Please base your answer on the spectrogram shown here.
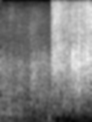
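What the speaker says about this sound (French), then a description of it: "Peut-être un petit applaudissement pour les deux." An audience breaks into applause for two guests at a bilingual panel talk, a short burst of close, dense clapping that rises suddenly halfway through and holds steady.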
